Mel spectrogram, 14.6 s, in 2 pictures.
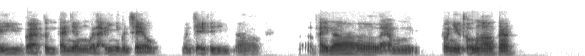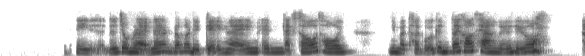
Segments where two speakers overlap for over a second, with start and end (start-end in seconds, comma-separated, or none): none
